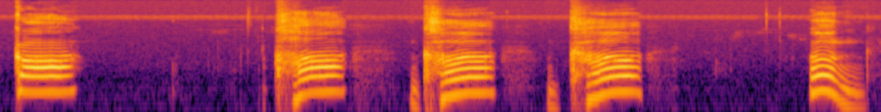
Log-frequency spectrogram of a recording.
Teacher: જે વર્ણોનું ઉચ્ચારણ કરતી વખતે જીભનું મૂળ કોમળ તાળુને સ્પર્શીને કંઠમાંથી ધ્વનિ ઉત્પન્ન થાય છે તેને કંઠ્ય વર્ગના વ્યંજનો કહે છે.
